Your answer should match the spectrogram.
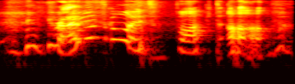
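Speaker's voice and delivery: laughing through the words; loud laughing disbelief. Real, not acted. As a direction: crack up while saying it. Laughing about awful school stories.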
